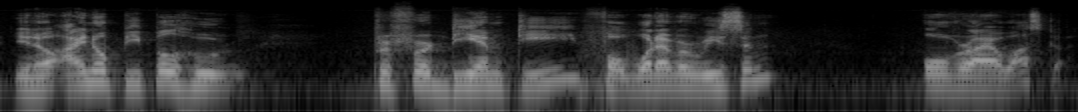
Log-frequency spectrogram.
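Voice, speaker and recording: Reflective man, slightly high voice. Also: moderate pace. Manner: reflective, searching for words, many fillers. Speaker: podcast guest. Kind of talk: casual conversation.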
